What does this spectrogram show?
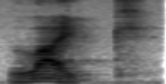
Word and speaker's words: like: We never pronounce the e sound at the end of the word. We always finish the word with the sound of the last consonant.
